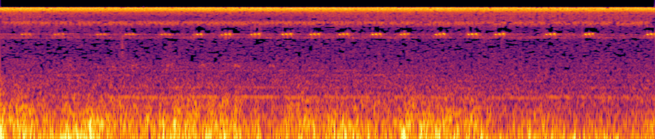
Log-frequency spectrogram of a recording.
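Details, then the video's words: Crickets in rural summer fields of golden wheat repeat bright, high chirps about three times a second in an even rhythm, a faint low hum and light wind beneath. "Countryside/cricket sounds"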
